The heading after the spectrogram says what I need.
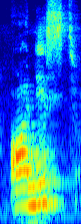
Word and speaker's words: honest: Honest, honor, our here, H is silent there.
